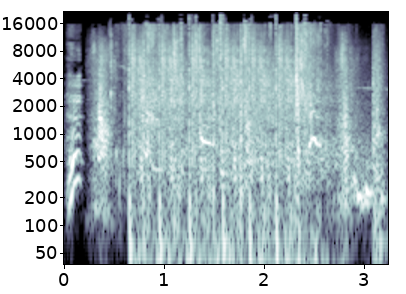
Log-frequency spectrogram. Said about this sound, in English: Holy cow! He shot it six times!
